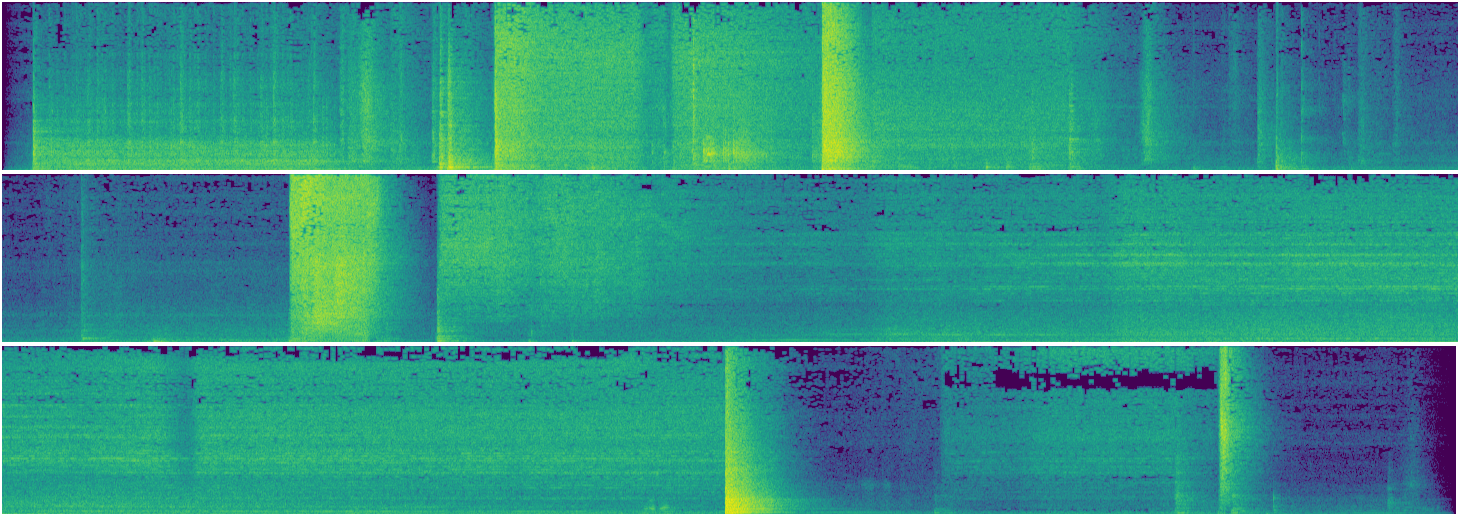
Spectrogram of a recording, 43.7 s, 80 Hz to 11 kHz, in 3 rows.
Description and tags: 13092014 gronów retreading 003
Fieldrecording made during field pilot reseach (Moving modernization
project conducted in the Department of Ethnology and Cultural
Anthropology at Adam Mickiewicz University in Poznan by Agata Stanisz and Waldemar Kuligowski). Sound recorded in the retreading company in Gronów. Recordist: Adrianna Siebers. Editor: Agata Stanisz
poland, roadside, car, noise, road, machine, retreading, lubusz, gron, w, fieldrecording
